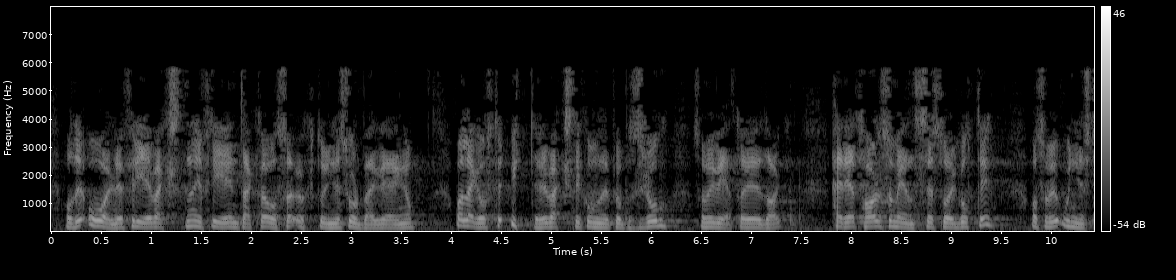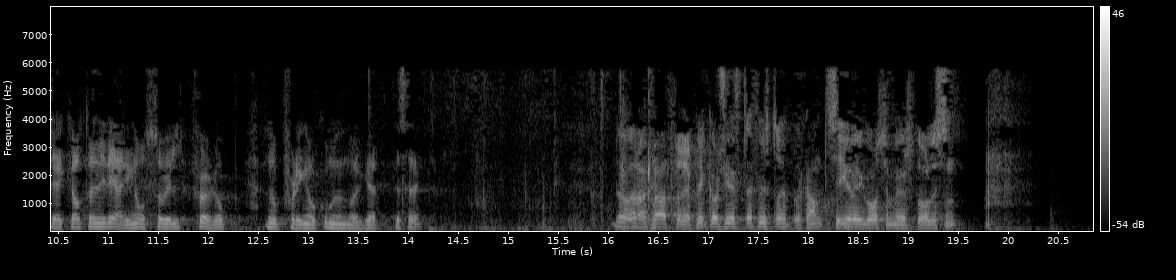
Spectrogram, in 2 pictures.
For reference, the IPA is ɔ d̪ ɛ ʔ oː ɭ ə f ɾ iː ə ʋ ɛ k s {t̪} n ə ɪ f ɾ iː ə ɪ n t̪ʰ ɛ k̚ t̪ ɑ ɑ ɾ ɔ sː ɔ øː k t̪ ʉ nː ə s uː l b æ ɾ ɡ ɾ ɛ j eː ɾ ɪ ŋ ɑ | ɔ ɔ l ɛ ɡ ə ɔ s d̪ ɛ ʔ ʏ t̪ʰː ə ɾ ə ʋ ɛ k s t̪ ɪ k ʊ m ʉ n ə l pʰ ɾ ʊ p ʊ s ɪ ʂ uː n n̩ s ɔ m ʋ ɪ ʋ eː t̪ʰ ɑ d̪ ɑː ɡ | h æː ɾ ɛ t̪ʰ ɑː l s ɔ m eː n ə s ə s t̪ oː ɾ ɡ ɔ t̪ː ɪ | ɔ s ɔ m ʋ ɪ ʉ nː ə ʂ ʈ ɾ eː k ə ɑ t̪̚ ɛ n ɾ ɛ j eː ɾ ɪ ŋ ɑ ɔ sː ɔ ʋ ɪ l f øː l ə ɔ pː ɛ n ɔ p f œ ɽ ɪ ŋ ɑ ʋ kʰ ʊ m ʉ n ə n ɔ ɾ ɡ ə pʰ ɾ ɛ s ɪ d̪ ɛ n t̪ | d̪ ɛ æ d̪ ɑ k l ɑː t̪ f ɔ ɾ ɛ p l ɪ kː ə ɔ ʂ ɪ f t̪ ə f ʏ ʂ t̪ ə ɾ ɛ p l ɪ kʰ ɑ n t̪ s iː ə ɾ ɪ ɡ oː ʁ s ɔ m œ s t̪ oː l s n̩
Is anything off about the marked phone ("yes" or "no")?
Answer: no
